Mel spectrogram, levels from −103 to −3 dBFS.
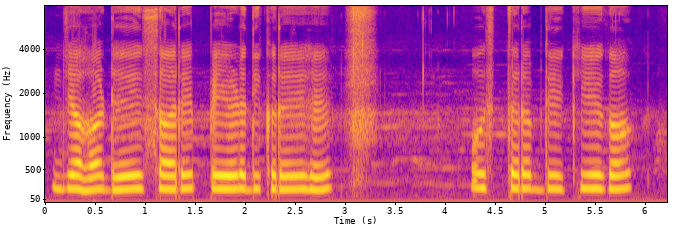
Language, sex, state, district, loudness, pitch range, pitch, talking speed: Hindi, female, Rajasthan, Jaipur, -12 LUFS, 205-215 Hz, 210 Hz, 105 wpm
